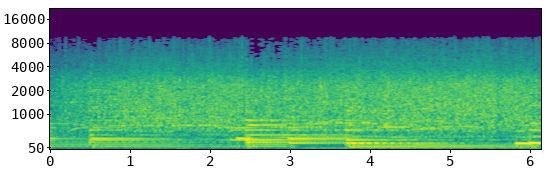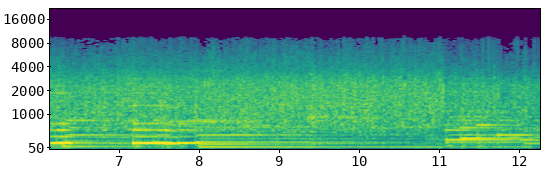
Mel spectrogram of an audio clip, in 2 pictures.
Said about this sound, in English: Simon Peter's going too. Come on, clap your hands and give God praise for it.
